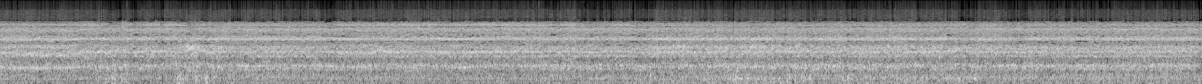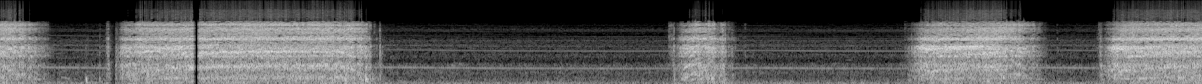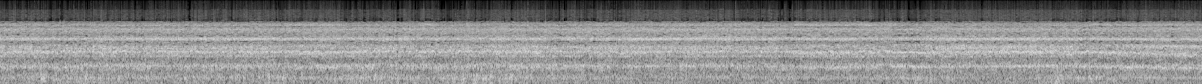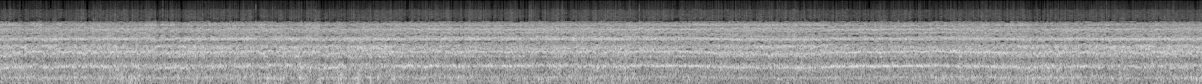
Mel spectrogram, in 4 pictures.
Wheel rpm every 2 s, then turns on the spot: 220, 230, 230, 230, 240, 220, 90, 170, 0, 20, 50, 90, 220, 230, 230, 230, 220, 210, 220, 220, 230, 220, 220, 210.
none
